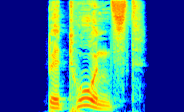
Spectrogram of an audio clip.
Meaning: second-person singular present of betonen
- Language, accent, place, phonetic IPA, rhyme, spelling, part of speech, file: German, Germany, Berlin, [bəˈtoːnst], -oːnst, betonst, verb, De-betonst.ogg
